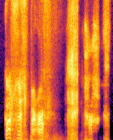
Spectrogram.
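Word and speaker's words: Gostisbehere: No, it's very easy to say. It's Shayne. Look, repeat after me. Ready? Shayne Gostersbrehere.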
